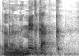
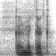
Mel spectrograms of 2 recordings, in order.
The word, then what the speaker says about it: Calmecac: Es que tiene acento en la de Calmecac. – Calmecac.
